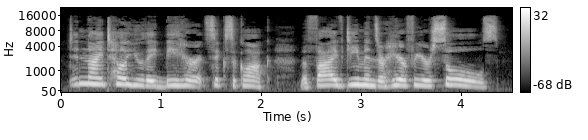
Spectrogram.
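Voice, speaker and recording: A woman's voice: lowish voice, brisk, close to an everyday voice. A woman storyteller voicing a mean old ghost in a children's tale, mocking, sarcastic and world-weary. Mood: mocking, gloating.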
